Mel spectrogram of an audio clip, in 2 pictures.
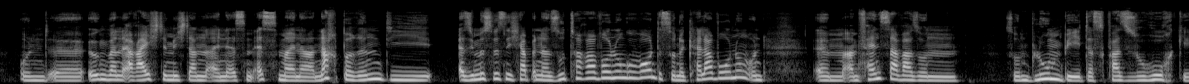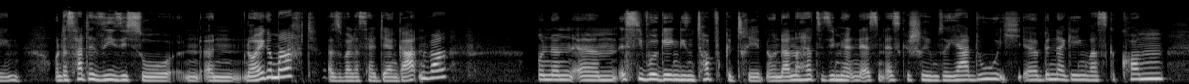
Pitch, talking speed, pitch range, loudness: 205 Hz, 215 wpm, 190-235 Hz, -21 LUFS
